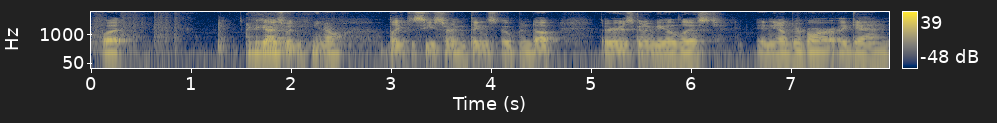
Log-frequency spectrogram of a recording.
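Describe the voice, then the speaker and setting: A man speaks at a moderate pace with long, frequent pauses and monotone, flat intonation. Noticeable background noise is present. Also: medium pitch for a man. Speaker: toy collector video host. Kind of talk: casual toy unboxing vlog. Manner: hesitant, filler-heavy.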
